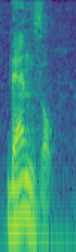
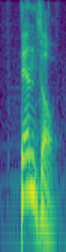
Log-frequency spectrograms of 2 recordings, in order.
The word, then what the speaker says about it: Denzel: Mom said you're Denzel, but it's supposed to be pronounced Denzel. – Like D-E-N-Z-I-L, Denzel.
